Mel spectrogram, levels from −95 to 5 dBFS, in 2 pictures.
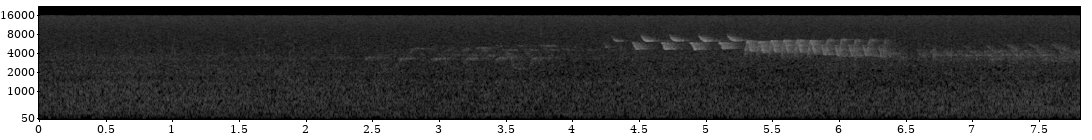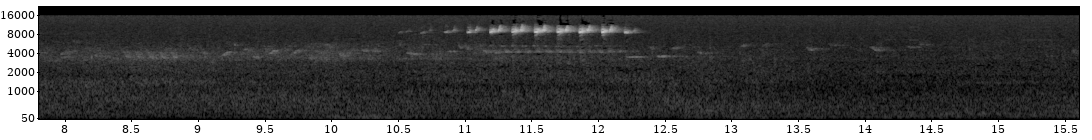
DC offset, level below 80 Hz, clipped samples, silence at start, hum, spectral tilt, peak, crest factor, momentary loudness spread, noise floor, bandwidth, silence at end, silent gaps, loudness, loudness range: under 0.1%; -90 dBFS; under 0.1%; 4.55 s; none; 4 dB/octave; -6 dBFS; 28 dB; 32 LU; -58 dBFS; 16 kHz; 3.3 s; none; -20 LUFS; 24 LU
